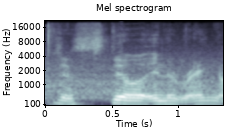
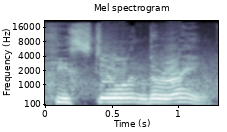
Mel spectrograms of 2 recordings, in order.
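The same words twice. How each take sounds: First: Said in the usual way. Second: Louder ringside announcer call. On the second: Shown as a demonstration. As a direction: call it out like the commentator. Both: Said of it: "Just say that".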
